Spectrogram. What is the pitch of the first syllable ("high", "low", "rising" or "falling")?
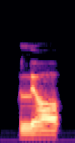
low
